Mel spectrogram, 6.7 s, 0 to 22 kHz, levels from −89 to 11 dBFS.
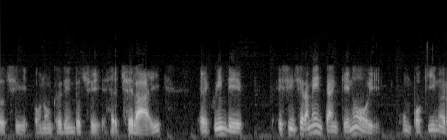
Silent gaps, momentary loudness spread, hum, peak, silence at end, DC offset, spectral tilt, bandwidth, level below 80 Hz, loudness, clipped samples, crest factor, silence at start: none; 13 LU; none; -6 dBFS; 0 s; under 0.1%; -7.5 dB/octave; 7.4 kHz; -62 dBFS; -26 LUFS; under 0.1%; 20 dB; 0 s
